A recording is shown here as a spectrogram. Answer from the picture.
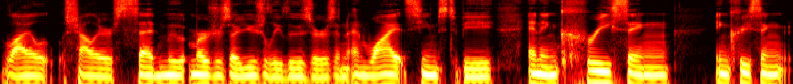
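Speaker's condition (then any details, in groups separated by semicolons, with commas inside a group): No condition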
